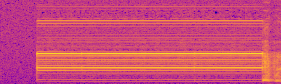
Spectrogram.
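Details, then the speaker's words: Infant CPR training with an AED using pediatric pads: the AED advises a shock and charges, then a loud continuous electronic tone of about three seconds signals the shock is ready and everyone must stand clear. "[AED speaks: Analyzing rhythm. Everyone stand clear.] Nobody's touching the baby. [AED speaks: Shock advised. Charging. Everyone stand"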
